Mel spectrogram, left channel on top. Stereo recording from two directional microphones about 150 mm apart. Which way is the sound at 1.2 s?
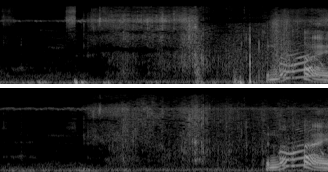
65° left (ahead or behind).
